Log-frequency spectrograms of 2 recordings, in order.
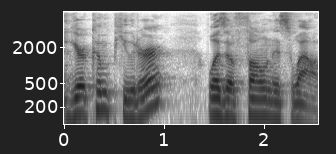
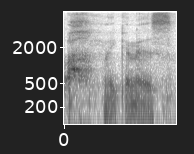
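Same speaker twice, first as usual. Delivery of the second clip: whispered aside; 19 dB quieter than usual. Real, not acted. Muttered aside to herself.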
